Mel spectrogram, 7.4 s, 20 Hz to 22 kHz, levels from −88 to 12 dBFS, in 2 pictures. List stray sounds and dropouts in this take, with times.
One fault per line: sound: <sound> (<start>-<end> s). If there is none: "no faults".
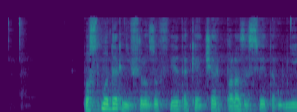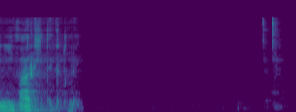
no faults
